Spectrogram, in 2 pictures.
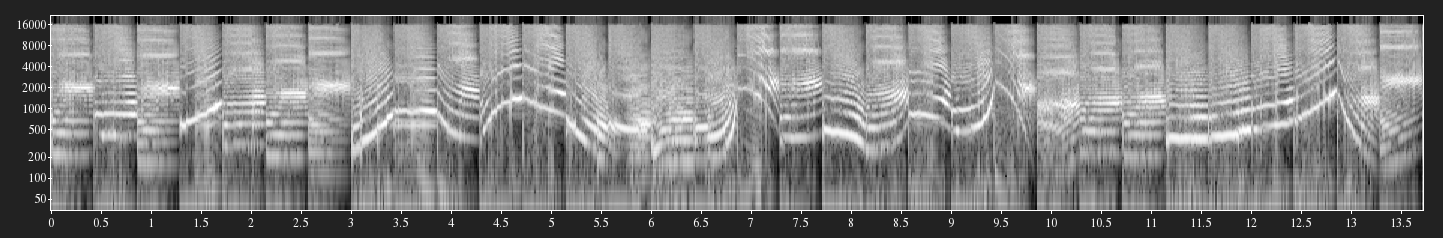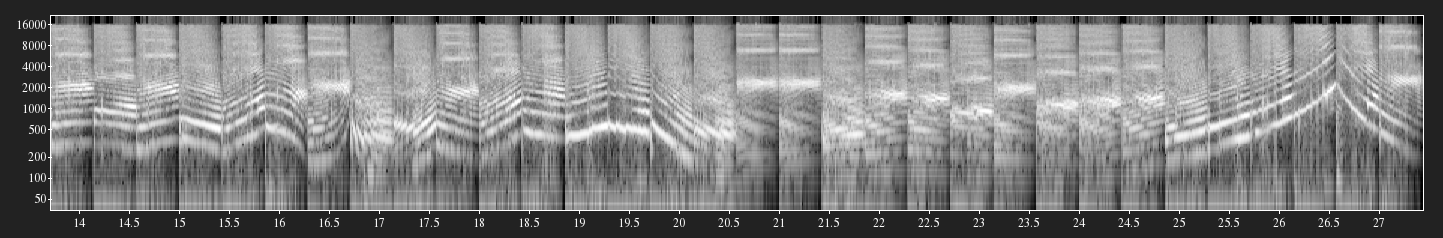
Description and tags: Kick 129 - 192. These 64 kicks are created with the help of the granulizer in FL Studio, automation of several parameters and randomized filter cutoff. The result was processed with the FL Blood distortion. Note that these kicks only comes from ONE sample. The automation does the rest. I uploaded them in bundles to minimize the stress for me to write down a good description.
